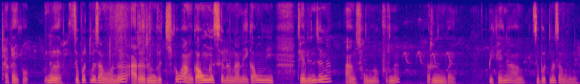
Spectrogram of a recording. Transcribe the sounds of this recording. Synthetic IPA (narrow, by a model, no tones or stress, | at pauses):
tʰakʰajkʰɯ̰ | nɯz̥ɯbɯt̚mɯzaŋmɯnɯa̰ɾɯɾɯŋɡɯtʰi̥kʰɯwaŋɡawŋnɯsɯlɯŋnanajɡawŋnitʰelenzɯŋnɯ | aŋsɔŋnɯkʰuɾnɯɾɯŋba̰j | b̥ekʰajnɯaŋz̥ɯbɯt̚mɯzaŋmɯnɯ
